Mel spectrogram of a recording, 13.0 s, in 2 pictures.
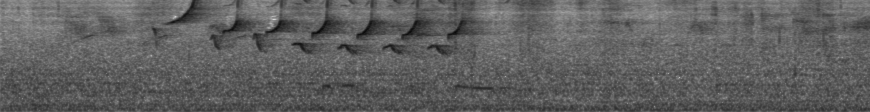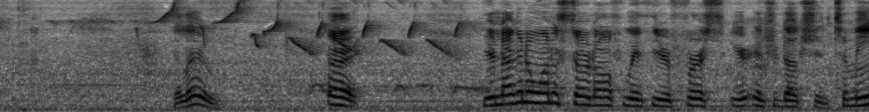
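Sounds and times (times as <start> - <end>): bird singing descending notes: 0.8 - 3.8, 6.5 - 11.2.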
